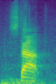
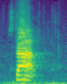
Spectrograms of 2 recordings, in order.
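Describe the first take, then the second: First: Said in the usual way. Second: Loud, forceful repeat; sharper warning. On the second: Real, not acted. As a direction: raise your voice to halt them.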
